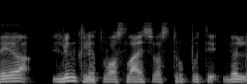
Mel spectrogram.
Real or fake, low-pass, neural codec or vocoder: fake; 7.2 kHz; codec, 16 kHz, 6 kbps, DAC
